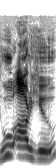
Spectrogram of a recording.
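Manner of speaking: put-on very heavy, thickly laid-on Russian accent. Retelling what a Russian woman serving him a meal asked, in a heavy Russian accent. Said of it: "she said with a heavy Russian accent".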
